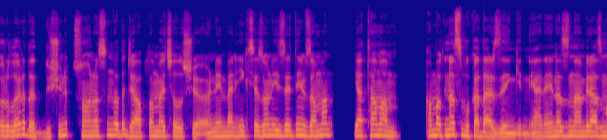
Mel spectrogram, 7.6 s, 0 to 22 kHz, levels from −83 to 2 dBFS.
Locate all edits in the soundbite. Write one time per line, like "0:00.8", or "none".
0:01.5
0:05.5

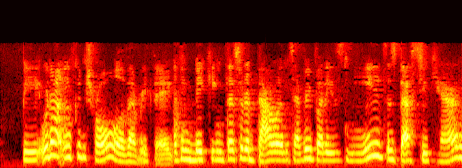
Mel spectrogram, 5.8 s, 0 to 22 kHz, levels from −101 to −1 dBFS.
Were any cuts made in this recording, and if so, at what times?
0:00.9
0:02.2
0:02.8

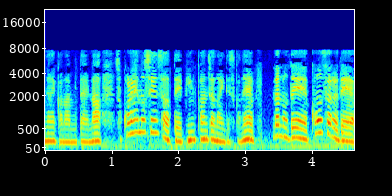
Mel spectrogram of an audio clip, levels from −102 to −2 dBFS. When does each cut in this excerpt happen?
0:03.3

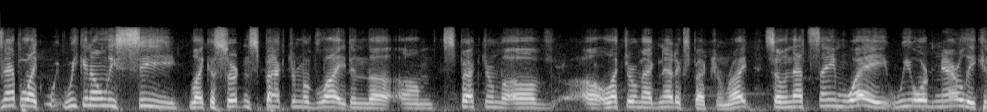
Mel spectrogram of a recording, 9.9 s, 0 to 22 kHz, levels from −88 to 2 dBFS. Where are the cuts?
0:01.8
0:04.4

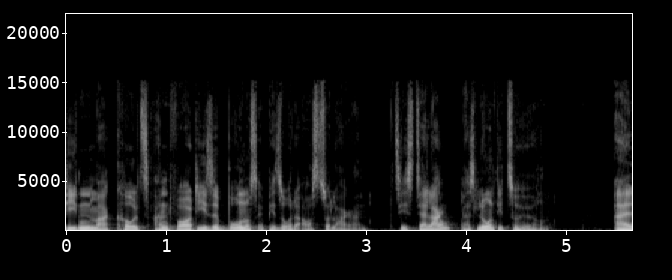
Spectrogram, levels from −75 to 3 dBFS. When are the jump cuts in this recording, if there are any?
0:01.3
0:03.5
0:04.0
0:04.3

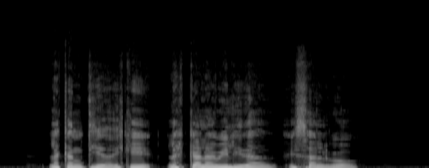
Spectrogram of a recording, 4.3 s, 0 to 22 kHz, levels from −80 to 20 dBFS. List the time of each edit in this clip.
0:01.2
0:01.6

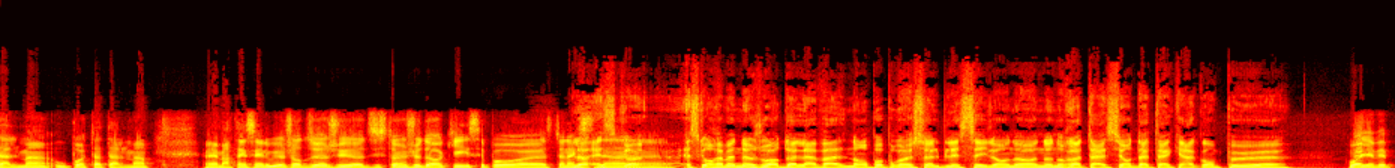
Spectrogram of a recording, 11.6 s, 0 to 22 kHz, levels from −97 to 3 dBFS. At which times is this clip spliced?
none

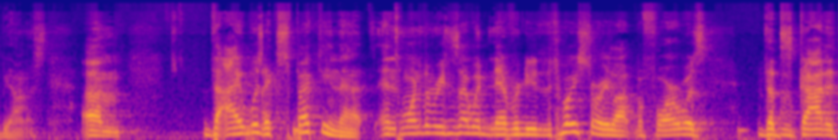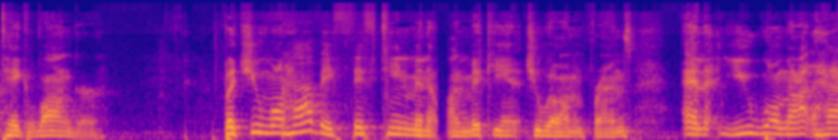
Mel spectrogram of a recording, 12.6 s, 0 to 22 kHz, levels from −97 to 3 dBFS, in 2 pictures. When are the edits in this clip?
0:02.0
0:03.0
0:05.9
0:08.4
0:09.6
0:10.2
0:10.6

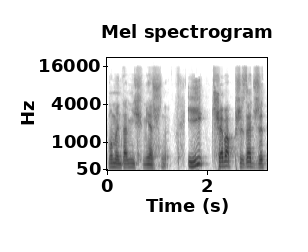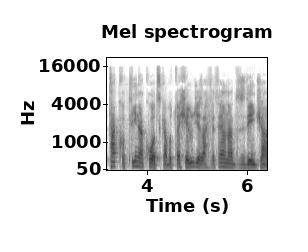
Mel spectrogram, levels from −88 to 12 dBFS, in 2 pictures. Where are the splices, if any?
0:01.5

